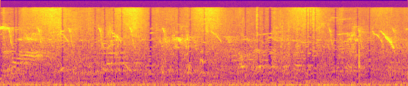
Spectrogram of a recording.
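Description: Small birds chirping, with a few quick falling notes near the end, over a steady low background hum.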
